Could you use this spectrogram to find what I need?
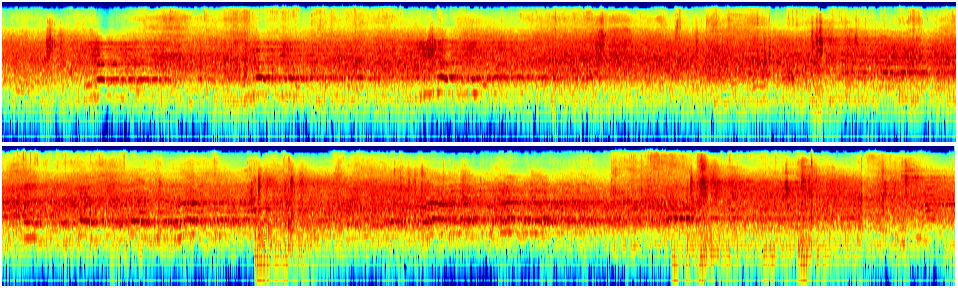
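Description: Men shout to one another in the distance across the rink.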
